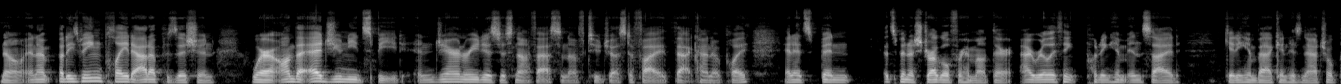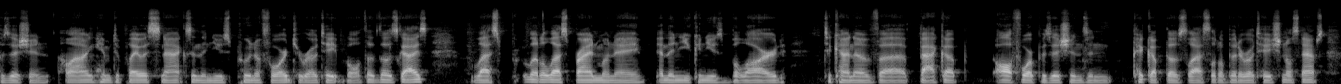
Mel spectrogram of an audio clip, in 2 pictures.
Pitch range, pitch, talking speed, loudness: 95-105 Hz, 100 Hz, 230 wpm, -22 LUFS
